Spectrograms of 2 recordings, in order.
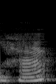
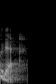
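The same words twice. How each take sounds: First: Rá with a throaty, H-like R; strong R. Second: Rá with a light tapped R; soft R. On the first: Teacher explaining the letters R A, rá with throaty R. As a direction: sound rá with R from the throat. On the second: Teacher explaining the letters R A, rá with tapped R. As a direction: flick the tongue once for the R in rá. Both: Shown as a demonstration. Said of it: "o R A pode ser".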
